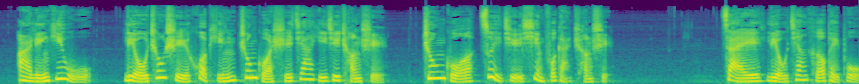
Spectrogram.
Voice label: 女 法院 司法 人民法院, 配音案例

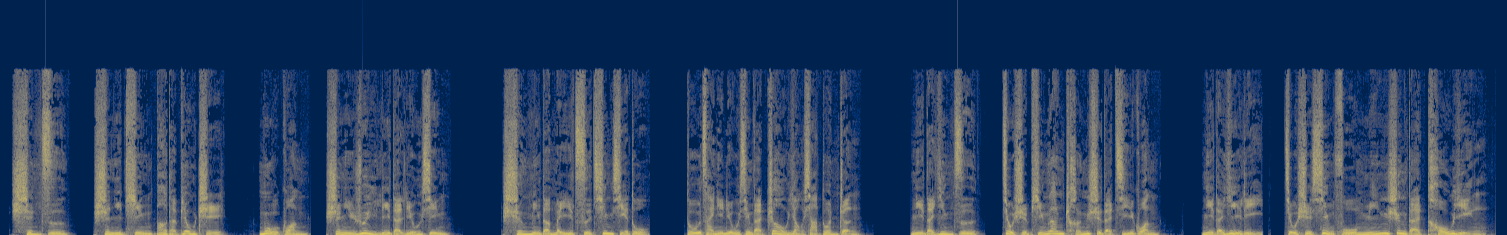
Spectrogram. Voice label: 男 颁奖 十佳交警 辅警颁奖词

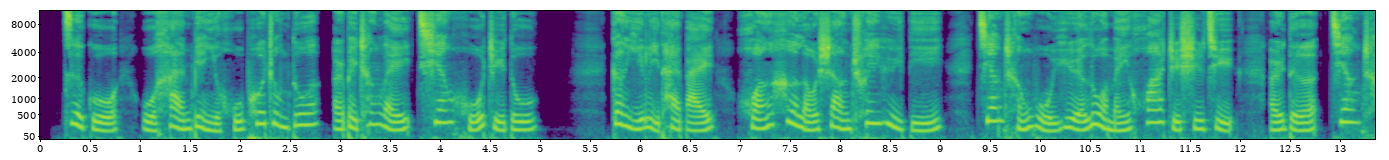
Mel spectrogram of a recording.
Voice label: 女19 专题 解说 城市 企业, 国语女声配音; 武汉及企业视频介绍

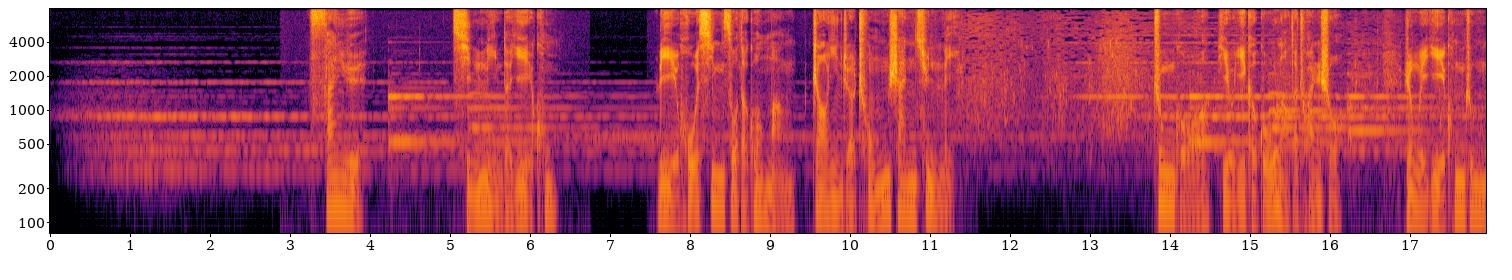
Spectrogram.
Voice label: 男, 纪录片; 轮回

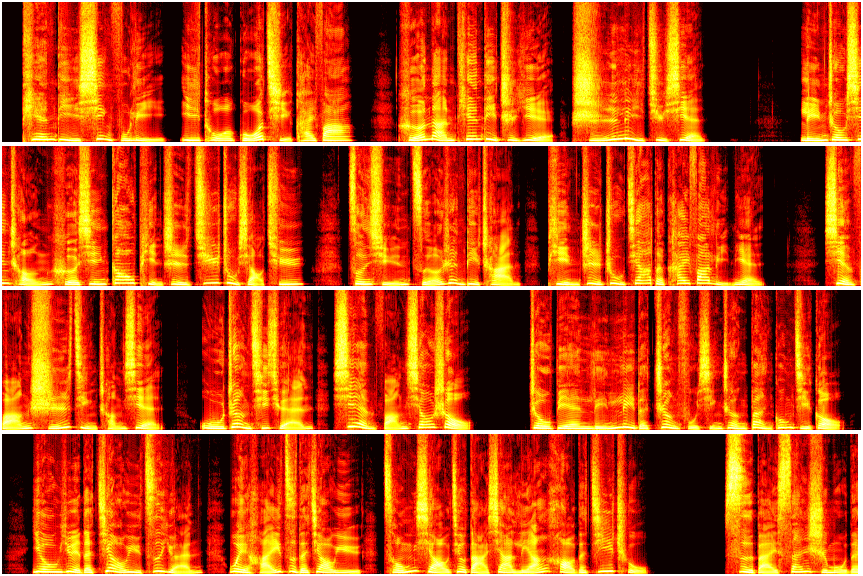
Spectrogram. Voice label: 女 促销, 国语女声配音; 天地幸福里

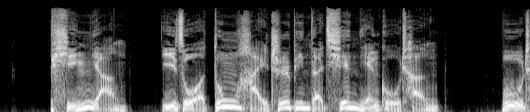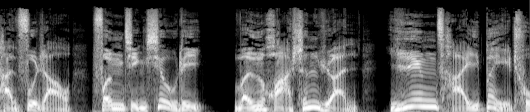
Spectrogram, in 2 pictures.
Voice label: 男 地区宣传; 平阳招商局

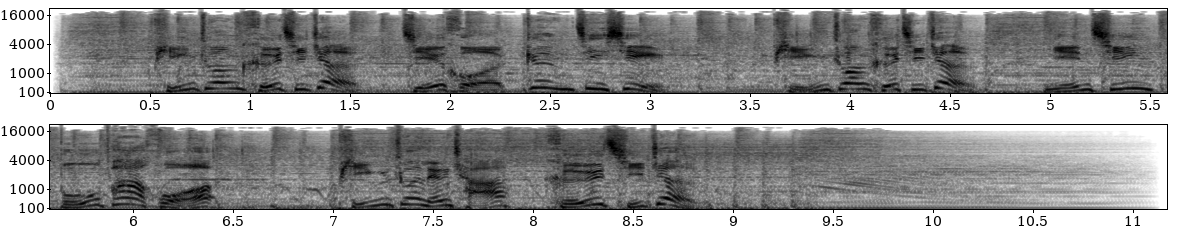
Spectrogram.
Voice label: 男,青春; 和其正

